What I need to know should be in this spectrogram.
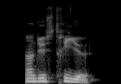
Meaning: industrious
- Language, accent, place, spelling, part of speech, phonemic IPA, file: French, France, Lyon, industrieux, adjective, /ɛ̃.dys.tʁi.jø/, LL-Q150 (fra)-industrieux.wav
